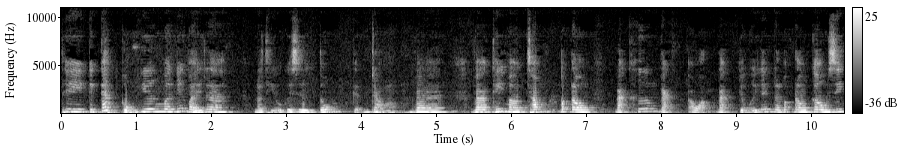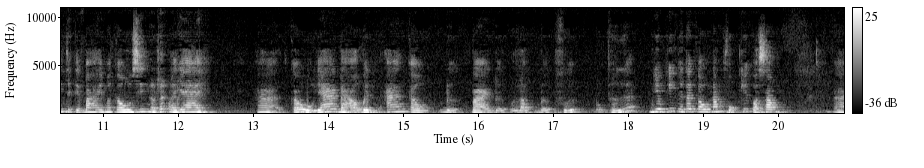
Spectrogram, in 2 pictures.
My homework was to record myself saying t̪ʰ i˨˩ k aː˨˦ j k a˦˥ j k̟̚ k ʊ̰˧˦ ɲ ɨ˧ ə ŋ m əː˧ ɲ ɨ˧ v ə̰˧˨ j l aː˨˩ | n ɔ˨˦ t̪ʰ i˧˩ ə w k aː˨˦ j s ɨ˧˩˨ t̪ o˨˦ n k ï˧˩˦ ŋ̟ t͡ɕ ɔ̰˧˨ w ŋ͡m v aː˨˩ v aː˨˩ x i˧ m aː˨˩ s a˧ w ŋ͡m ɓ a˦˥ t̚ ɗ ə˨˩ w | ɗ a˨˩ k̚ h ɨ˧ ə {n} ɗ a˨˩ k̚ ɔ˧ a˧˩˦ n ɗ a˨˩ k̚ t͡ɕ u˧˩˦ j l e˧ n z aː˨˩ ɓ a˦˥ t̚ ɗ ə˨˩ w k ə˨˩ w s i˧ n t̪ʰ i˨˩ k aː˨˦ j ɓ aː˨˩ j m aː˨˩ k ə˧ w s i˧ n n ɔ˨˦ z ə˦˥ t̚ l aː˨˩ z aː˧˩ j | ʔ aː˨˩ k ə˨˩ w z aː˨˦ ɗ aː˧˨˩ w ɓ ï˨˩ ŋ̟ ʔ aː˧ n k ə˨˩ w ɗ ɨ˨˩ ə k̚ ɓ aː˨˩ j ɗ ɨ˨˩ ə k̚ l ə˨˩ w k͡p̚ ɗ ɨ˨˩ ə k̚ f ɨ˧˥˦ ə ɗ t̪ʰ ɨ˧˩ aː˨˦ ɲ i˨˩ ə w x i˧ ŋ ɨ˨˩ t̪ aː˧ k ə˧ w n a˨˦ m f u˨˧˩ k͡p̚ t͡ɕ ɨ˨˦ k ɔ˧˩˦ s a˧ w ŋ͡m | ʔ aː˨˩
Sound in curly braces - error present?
yes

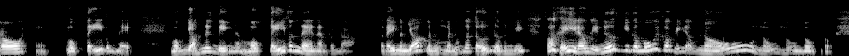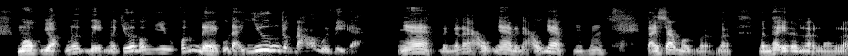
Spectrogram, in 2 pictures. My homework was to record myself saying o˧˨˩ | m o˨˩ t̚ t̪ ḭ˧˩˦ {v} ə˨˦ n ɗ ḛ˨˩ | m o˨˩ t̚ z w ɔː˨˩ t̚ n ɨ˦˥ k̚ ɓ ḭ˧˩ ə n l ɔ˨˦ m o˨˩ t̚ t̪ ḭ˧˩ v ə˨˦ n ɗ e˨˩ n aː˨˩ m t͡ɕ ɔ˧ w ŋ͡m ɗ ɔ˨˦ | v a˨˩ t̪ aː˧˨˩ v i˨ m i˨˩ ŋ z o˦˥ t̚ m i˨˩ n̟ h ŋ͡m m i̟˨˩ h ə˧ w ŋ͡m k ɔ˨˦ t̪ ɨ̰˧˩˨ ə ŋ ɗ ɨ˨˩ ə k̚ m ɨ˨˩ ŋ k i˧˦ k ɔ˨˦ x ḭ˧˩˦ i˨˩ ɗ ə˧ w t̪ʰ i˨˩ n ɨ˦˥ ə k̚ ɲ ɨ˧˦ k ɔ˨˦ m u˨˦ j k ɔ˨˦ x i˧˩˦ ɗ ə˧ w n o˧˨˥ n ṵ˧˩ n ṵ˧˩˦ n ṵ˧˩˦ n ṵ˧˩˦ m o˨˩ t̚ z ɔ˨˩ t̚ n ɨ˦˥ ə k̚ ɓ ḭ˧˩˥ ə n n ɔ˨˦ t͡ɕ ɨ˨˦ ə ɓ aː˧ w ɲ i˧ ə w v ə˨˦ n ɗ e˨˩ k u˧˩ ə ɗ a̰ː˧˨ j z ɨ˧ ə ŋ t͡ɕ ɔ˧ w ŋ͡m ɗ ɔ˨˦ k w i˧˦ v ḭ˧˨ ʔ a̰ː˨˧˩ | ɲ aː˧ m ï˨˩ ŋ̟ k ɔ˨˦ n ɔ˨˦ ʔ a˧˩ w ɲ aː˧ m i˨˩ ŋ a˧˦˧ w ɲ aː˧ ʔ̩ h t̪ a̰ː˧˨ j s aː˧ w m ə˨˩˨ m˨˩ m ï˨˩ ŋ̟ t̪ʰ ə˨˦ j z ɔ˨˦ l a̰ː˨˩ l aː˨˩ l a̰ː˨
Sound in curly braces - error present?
no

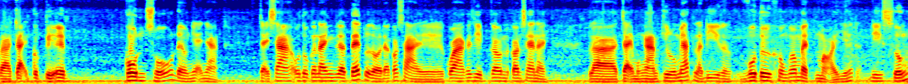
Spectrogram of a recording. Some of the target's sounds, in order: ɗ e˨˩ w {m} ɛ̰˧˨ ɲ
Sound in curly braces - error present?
yes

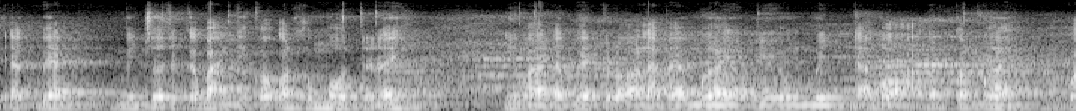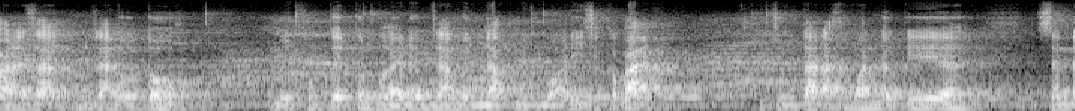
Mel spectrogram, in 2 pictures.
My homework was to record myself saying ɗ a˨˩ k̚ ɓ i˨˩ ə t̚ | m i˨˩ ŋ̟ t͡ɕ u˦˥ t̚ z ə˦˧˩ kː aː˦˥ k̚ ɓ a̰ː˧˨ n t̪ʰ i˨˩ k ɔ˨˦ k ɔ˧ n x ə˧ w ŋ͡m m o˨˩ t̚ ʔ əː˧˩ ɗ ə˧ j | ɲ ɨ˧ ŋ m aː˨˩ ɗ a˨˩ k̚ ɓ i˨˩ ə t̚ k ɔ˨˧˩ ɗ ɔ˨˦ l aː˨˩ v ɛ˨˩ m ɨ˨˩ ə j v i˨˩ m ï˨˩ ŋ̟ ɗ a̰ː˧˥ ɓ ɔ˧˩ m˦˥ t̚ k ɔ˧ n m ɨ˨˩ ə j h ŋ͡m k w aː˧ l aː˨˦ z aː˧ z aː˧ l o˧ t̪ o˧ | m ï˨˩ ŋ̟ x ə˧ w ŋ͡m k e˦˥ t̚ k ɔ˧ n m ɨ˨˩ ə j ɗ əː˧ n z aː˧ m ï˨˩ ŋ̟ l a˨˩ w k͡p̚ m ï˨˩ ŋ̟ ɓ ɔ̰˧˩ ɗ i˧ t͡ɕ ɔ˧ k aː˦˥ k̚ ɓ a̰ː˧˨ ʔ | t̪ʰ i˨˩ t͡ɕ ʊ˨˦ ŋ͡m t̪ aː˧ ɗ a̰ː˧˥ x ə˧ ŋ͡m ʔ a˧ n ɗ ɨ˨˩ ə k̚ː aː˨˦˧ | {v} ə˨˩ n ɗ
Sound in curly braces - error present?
yes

